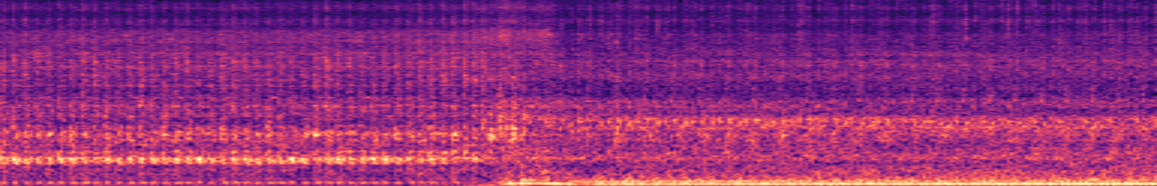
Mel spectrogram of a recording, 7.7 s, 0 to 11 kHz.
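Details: Ford 7.3 diesel with hard/no-start from low oil pressure, suspected dried injector O-rings, HPOP or IPR valve: about three seconds of steady cranking, then fires into rough clattery idle.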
